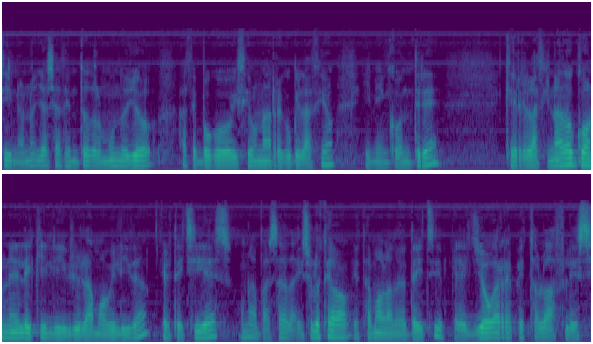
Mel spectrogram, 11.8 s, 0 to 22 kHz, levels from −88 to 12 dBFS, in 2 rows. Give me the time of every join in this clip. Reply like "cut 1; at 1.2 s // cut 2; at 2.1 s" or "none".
cut 1; at 7.4 s // cut 2; at 10.3 s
